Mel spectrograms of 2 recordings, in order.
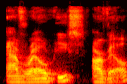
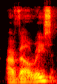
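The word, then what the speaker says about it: Arvell Reese: Uh wide receiver Carell Tate who's a junior and white and edge avail sorry mispronounced that Arll Reese out of Ohio State go to the Titans uh Carnell Tate and then Arll Reese goes to the Giants.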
